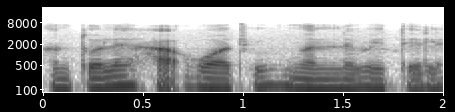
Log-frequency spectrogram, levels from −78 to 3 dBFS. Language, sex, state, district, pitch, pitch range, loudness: Wancho, male, Arunachal Pradesh, Longding, 105 Hz, 100-115 Hz, -22 LUFS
